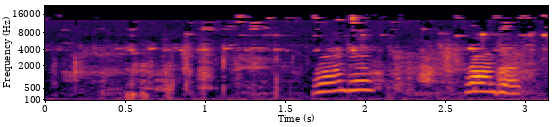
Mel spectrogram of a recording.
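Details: Standard poodles, sisters in a family group near Sun Valley, Ketchum, Idaho, whining: two loud arched, harmonic whines, each about a third of a second, following a woman's quieter spoken coaxing.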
